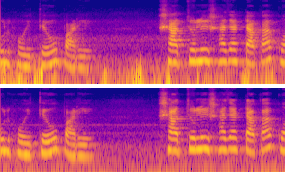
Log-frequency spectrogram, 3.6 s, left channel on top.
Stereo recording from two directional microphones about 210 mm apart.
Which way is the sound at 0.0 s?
35° right (ahead or behind).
